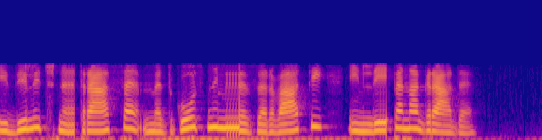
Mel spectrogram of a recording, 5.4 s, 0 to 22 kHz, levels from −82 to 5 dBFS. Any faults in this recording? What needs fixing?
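Three short robotic stutters break up the speech at 0.69–0.75 s, 2.28–2.40 s and 3.81–3.87 s. This is packet loss with the last packet repeated: when packets went missing, the receiver replayed the previous packet until new audio arrived. The first and third gaps last 60 ms and the second 120 ms. The repeats also produce a buzz near 33 Hz, which fits 30 ms packets. The underlying G.711 A-law telephone coding limits the sound to below 4 kHz. To prevent this, the receiver should use a jitter buffer with proper packet loss concealment, which extrapolates pitch and fades out over longer gaps instead of repeating packets verbatim.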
